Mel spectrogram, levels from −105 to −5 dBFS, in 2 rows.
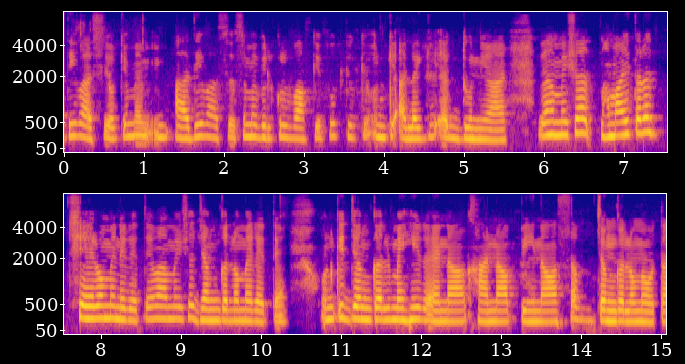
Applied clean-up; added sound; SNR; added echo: neural mask model Resemble Enhance denoiser.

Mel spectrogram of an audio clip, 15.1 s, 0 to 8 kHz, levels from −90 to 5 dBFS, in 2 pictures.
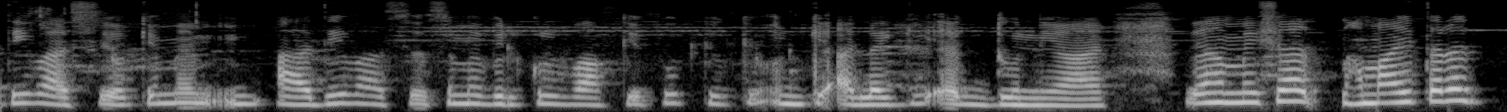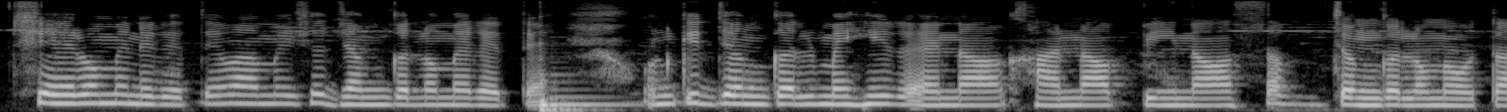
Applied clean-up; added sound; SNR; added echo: neural mask model RNNoise.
